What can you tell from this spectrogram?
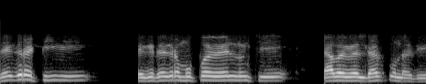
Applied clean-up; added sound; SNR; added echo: none; none; none; none.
